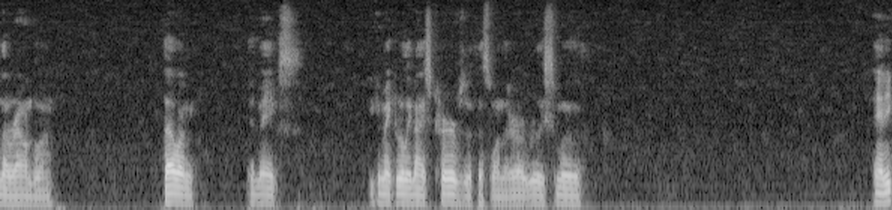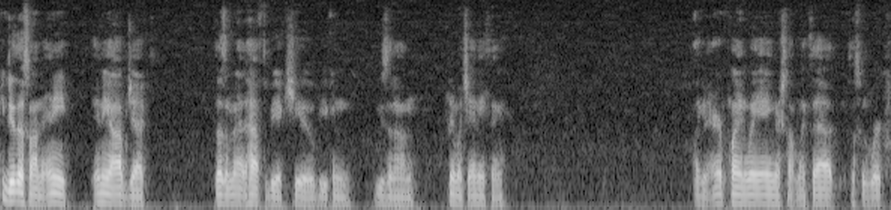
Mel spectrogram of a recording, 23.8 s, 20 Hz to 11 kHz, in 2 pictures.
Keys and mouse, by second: 14.2-16.2 drag, 16.9 g.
